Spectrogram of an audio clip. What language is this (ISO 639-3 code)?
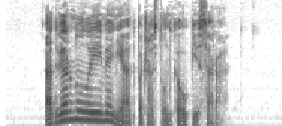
bel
